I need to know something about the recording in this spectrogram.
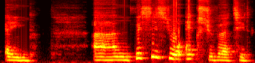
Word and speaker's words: Eb: So your masculine or outgoing sign that supports your knife day sign is Road or Abe. It's spelled Eb, but it's pronounced Abe.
